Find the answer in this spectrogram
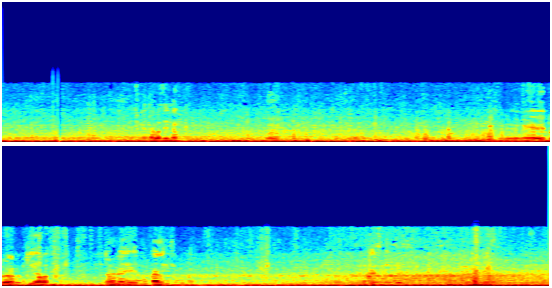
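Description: Steady low rumble of a car driving, heard from inside the cabin, with indistinct voices coming over it around the middle and near the end.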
